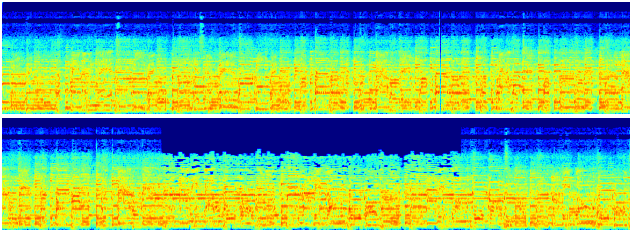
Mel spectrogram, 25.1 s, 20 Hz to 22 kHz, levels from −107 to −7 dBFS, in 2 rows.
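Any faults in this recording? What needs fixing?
From 15.74 s to 21.74 s the audio drops to a lower-bitrate version of an adaptive stream, then returns. The switch is abrupt in both directions with no gap. For those 6 seconds nothing is present above 7 kHz, and codec artefacts rise, which fits a fall from around 96 kbit/s to around 16 kbit/s AAC when the connection slowed. Prevention: give the player a larger buffer and cap how far it may step down, or use a fixed high-bitrate source when capturing.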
